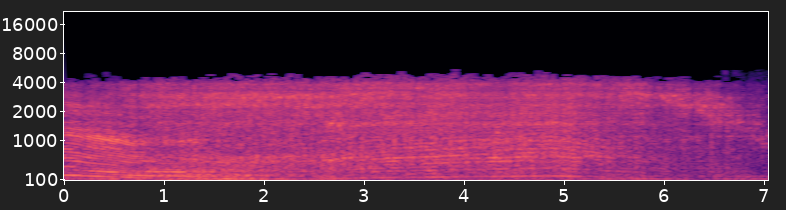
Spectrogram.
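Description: An aircraft engine that has been acting up roars loud in a steady, droning hum, then eases off slightly near the end as the plane comes in fast to land.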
